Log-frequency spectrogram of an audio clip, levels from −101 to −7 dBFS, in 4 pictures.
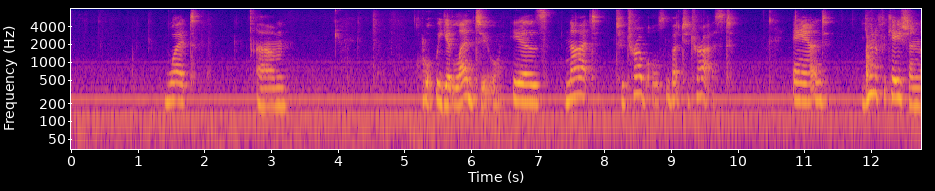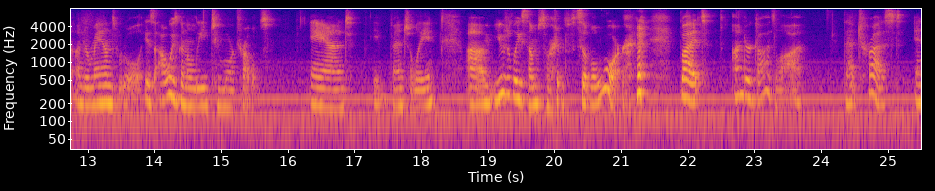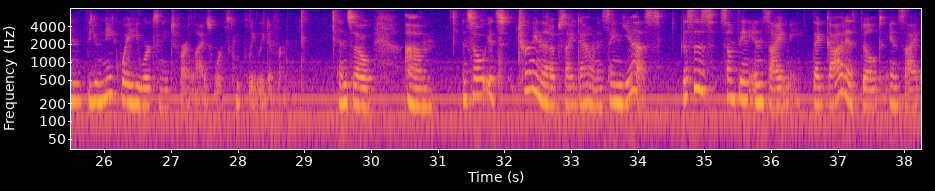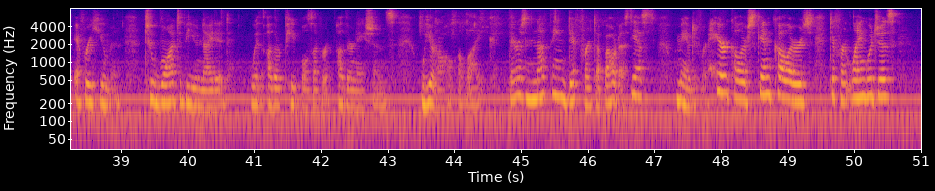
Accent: American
